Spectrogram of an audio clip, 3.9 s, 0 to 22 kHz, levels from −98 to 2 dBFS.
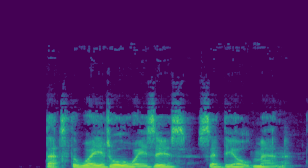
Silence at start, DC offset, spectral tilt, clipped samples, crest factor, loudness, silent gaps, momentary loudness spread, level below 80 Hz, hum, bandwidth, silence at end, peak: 0.6 s; under 0.1%; -5 dB/octave; under 0.1%; 16 dB; -20 LUFS; none; 7 LU; -58 dBFS; none; 9 kHz; 0.25 s; -4 dBFS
